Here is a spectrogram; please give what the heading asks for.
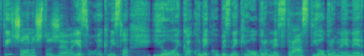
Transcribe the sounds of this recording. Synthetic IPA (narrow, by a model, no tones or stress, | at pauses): t̪it͡ʃuonoʃt̪oʒelejɛsamuʋjekmislˠajoːjkako̞ne̞ko̞bezne̞ke̞o̞ɡɾomne̞st̪ɾaːst̪io̞ɡɾomneːneɾ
